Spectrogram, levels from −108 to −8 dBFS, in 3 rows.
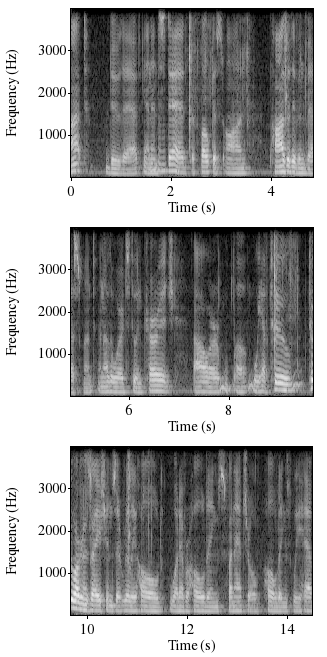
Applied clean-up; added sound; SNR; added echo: none; Camera; 18 dB; none.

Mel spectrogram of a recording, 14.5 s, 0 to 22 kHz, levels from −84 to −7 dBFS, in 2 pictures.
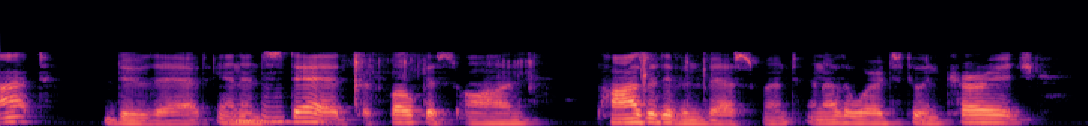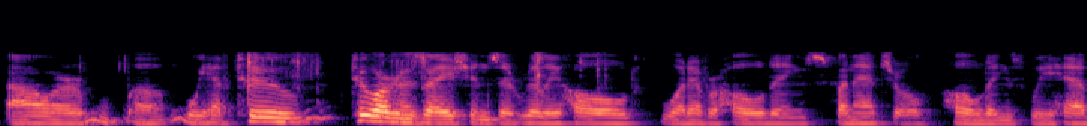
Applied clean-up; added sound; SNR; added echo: classical method log-MMSE.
